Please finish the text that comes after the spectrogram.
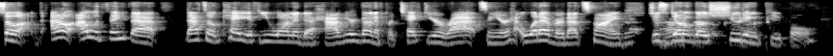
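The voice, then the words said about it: Natural-sounding put-on Southern country accent. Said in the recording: “southern accent ... that little country vibe ... It was so natural, too”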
